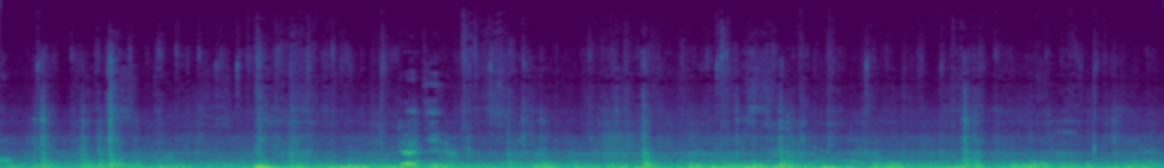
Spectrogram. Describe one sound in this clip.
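A monorail car hums and rumbles steadily as it travels.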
